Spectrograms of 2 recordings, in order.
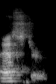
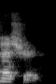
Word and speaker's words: Escher: Looks like it's spelled Esther, but it's Escher.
